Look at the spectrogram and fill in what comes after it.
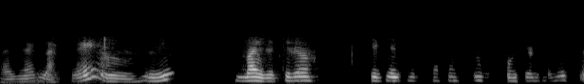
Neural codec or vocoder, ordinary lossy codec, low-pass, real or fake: codec, 16 kHz in and 24 kHz out, 2.2 kbps, FireRedTTS-2 codec; MP3, 24 kbps; 3.6 kHz; fake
